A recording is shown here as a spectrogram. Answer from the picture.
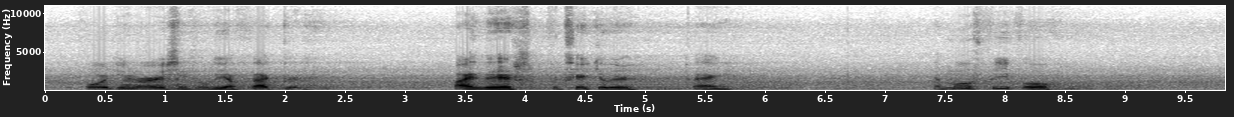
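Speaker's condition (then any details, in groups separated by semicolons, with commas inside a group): Parkinson's; speech impediment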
